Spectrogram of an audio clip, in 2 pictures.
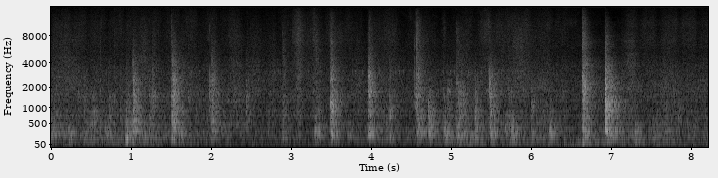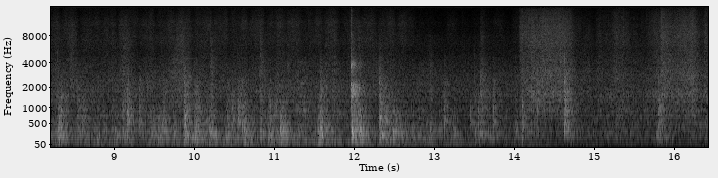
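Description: Irregular knocks, taps and clatter of food-preparation handling on a work surface, a few sharper knocks standing out, with a brief hiss near the end.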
